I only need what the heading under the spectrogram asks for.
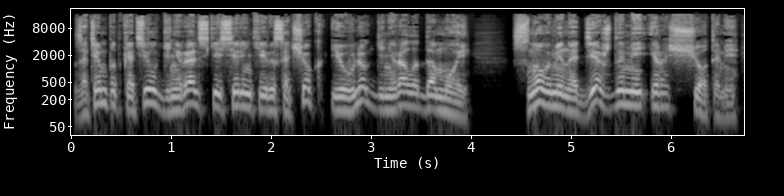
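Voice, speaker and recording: A man narrating an audiobook of a classic novel in a dramatic, expressive reading. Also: medium pitch, fairly quick, no room sound, studio quality. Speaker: audiobook reader.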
